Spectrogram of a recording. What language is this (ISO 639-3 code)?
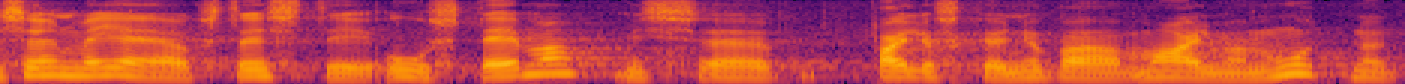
est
